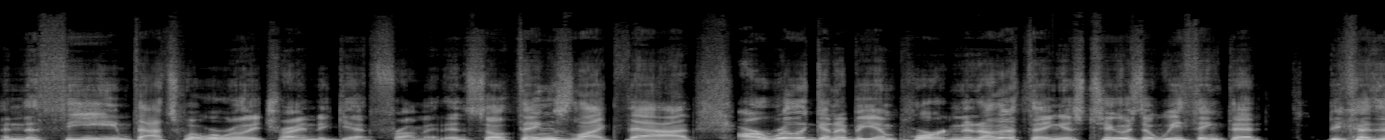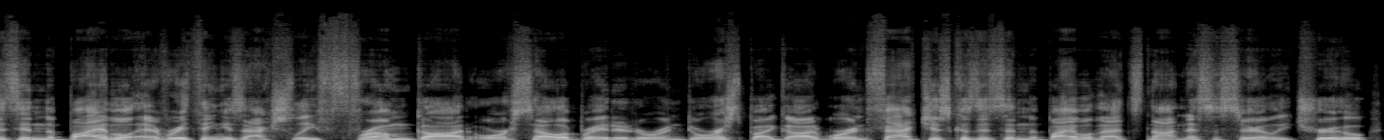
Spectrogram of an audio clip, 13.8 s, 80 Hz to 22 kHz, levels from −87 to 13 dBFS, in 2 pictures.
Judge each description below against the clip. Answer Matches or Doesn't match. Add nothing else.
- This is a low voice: Doesn't match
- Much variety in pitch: Matches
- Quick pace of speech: Matches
